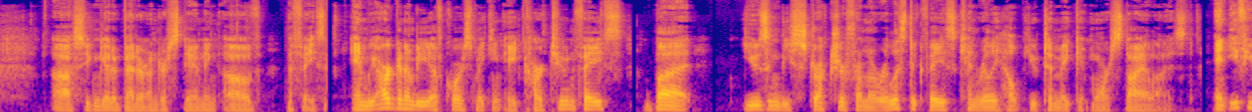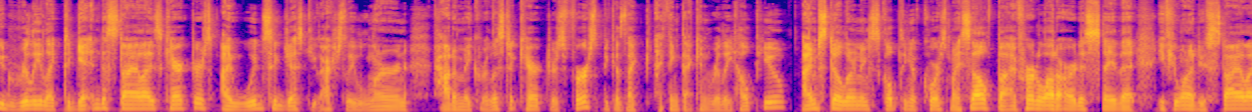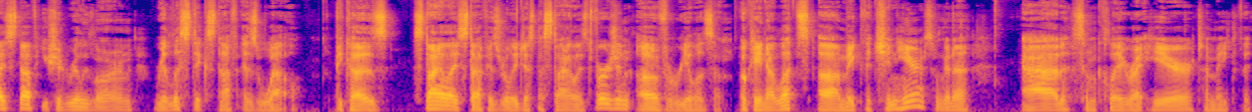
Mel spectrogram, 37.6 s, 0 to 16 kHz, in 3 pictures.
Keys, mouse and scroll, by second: 0.0 middle click, 0.3-1.9 drag, 1.9 ctrl+middle click, 2.9 click, 3.1-33.8 middle drag, 33.8 click, 34.2 ctrl+middle click, 34.7-37.5 drag.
